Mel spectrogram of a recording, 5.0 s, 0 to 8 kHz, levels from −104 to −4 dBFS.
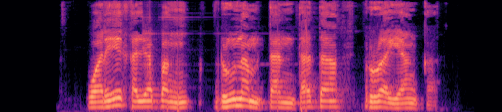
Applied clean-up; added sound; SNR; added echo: neural separator model SepFormer DNS4.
